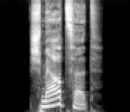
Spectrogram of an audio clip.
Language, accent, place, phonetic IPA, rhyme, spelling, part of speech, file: German, Germany, Berlin, [ˈʃmɛʁt͡sət], -ɛʁt͡sət, schmerzet, verb, De-schmerzet.ogg
- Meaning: second-person plural subjunctive I of schmerzen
